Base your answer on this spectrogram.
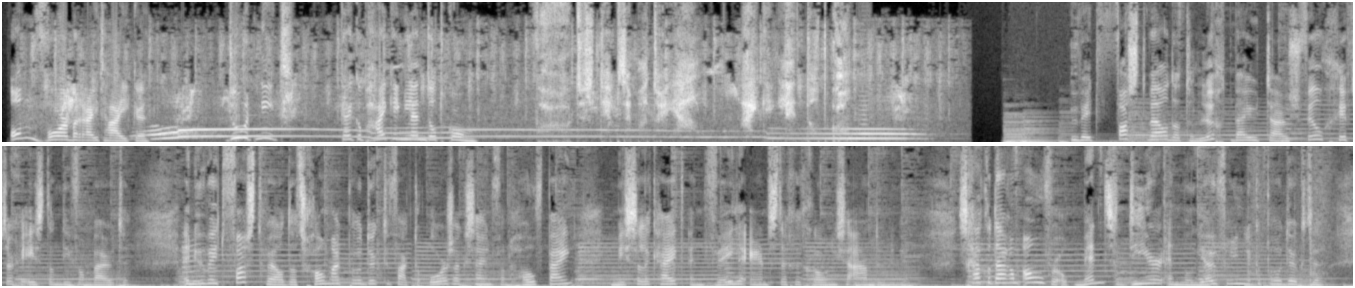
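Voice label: dutch female voice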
